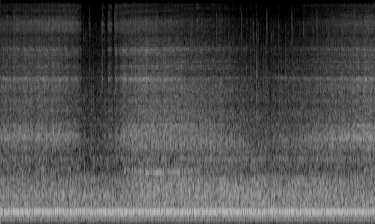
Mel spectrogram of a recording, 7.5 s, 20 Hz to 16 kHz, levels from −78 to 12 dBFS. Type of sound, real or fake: real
